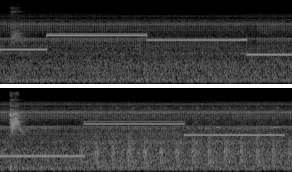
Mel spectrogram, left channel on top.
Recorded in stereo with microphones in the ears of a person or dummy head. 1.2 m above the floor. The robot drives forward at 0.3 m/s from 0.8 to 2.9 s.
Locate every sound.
0.1 s a clunk: 60° right (ahead or behind), 0.6 m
